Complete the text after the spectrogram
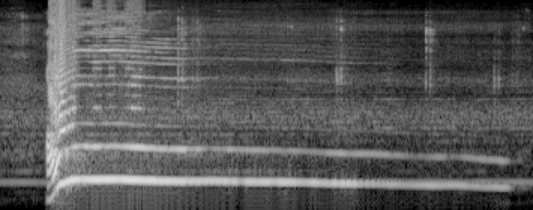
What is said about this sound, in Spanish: Aullo bajo la luna llena contigo, pues los tiempos de silencios y mordazas están llegando a su fin.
